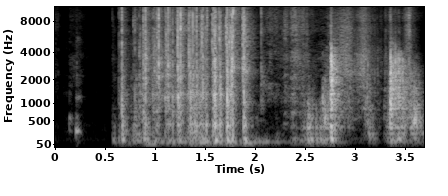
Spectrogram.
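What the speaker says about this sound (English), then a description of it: "I always shuffle 3 times." Tarot cards are shuffled by hand during a live card reading, giving a quick run of close, crisp riffling and flicking with short pauses between bursts.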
